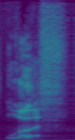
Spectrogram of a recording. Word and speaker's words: Saint Louis: want to say it what's the correct pronunciation ken st louis lewis okay uh that meeting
